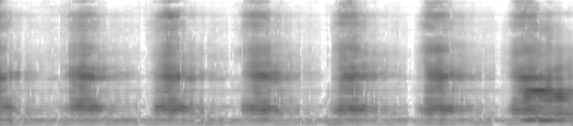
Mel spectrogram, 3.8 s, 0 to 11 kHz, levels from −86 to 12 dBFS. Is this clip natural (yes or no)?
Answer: no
